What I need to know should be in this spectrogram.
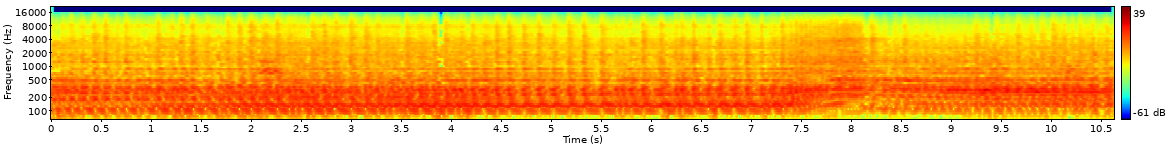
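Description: Small petrol engine thumps along at a steady, even pace while driving the compressor, no hunting or bogging, running properly.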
